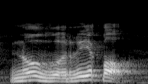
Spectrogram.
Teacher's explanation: ওয়া ইন্নাশা, নুন গাইন পেশ নুগ, নুগ, র কফ জের রিক, র অক্ষরের নিচে জের আসছে চিকুন করিয়া পড়বেন, আর কফ কলকলার অক্ষর সাকিন অবস্থায় আছে, ধাক্কা দিয়ে পড়তে হবে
